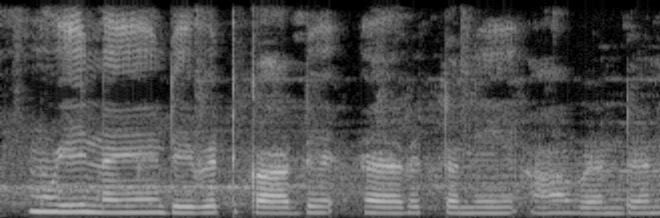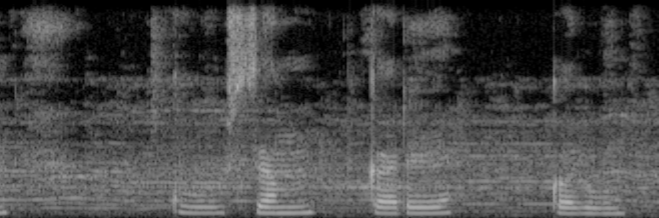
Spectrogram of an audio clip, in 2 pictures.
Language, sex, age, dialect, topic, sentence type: Magahi, female, 25-30, Northeastern/Surjapuri, banking, statement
